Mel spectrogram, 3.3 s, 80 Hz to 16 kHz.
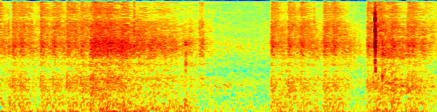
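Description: Sustained gunfire and explosive bursts from the Team Fortress 2 video game, a dense continuous barrage with a few sharper cracks, loud throughout.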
